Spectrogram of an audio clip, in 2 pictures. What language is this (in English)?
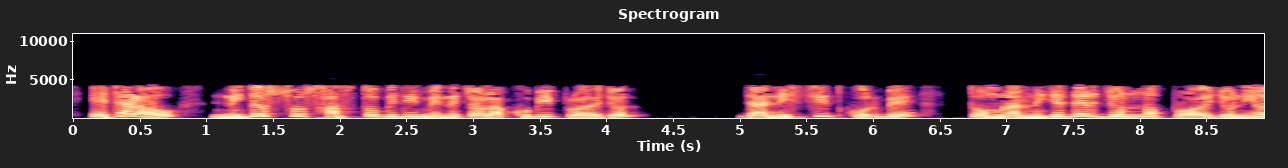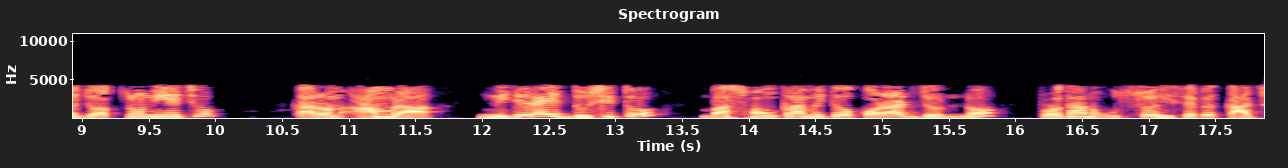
Bangla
